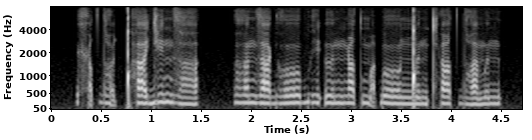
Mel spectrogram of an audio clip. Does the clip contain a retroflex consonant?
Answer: no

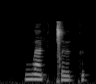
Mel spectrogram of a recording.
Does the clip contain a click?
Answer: yes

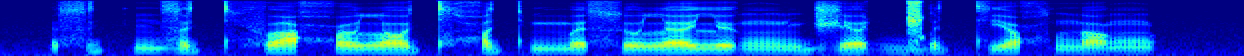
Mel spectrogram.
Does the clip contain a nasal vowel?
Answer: no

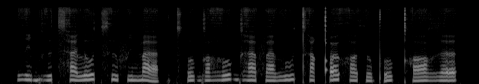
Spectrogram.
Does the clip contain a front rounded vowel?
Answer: no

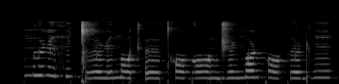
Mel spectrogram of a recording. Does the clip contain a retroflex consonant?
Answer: yes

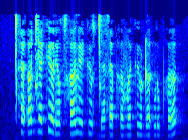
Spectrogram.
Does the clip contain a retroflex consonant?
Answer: yes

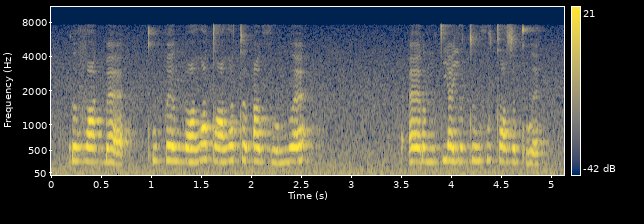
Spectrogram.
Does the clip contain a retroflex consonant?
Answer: no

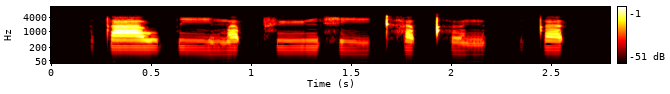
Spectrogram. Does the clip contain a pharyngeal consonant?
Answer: no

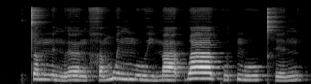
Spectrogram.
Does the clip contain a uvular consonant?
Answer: no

